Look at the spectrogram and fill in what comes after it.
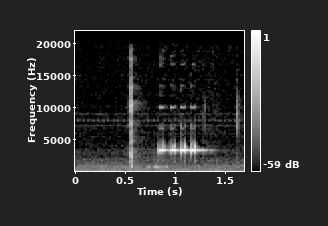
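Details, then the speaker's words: ZOLL mechanical ventilator powering up during a training demonstration: a single chirp then a quick run of four high beeps as the alarm lights sound at start-up. "si se enciende la alarma en la parte superior con luces que van desde el verde anaranjado hasta rojo las rojas son las armas de más importancia que requieren atención inmediata"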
